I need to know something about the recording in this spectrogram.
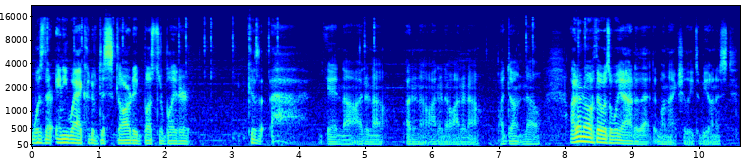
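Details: Streamer with a self-reported speech impediment who says he stutters and normally edits it out of his videos; repeated words heard; stuttering.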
